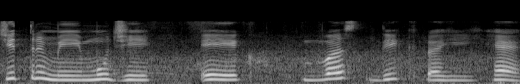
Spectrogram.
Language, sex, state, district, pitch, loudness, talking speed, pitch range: Hindi, female, Madhya Pradesh, Katni, 215 Hz, -18 LUFS, 90 wpm, 205-245 Hz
